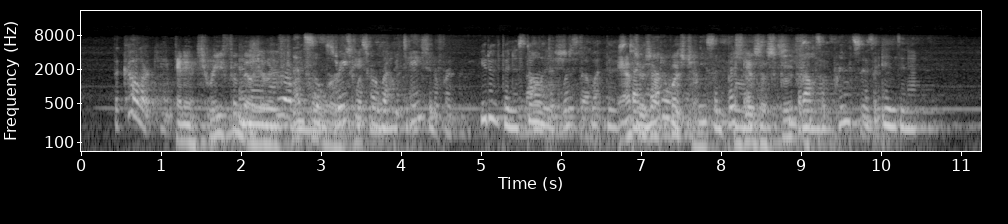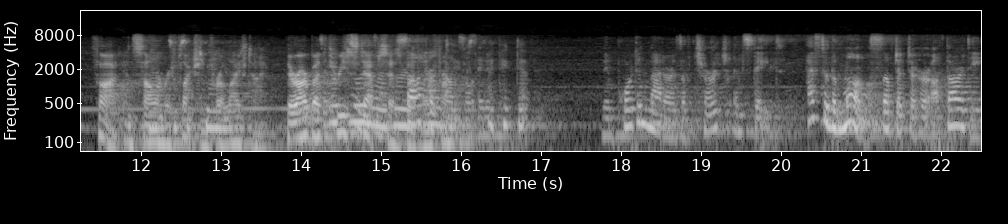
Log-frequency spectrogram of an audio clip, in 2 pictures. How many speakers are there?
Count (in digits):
4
